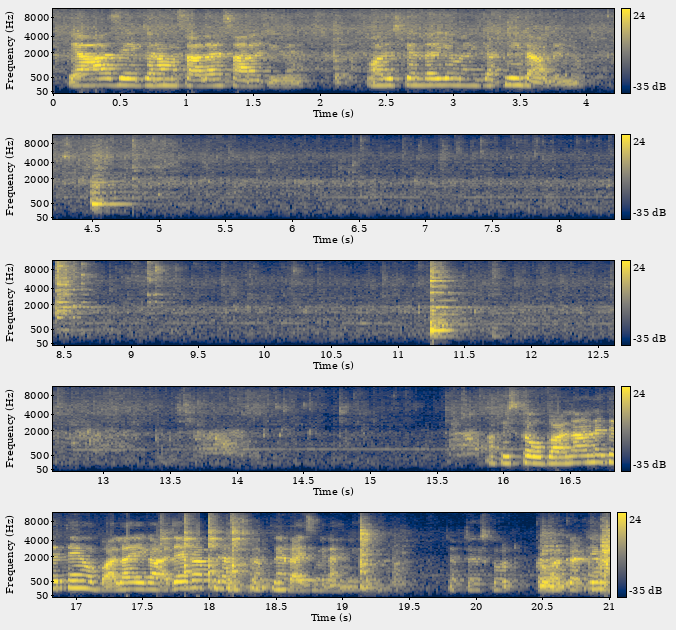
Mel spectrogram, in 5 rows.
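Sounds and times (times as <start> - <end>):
spoon clinking against pot: 4.5 - 4.9, 11.2 - 11.6
pot of stock hissing on stove: 11.6 - 14.4, 15.4 - 16.3.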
